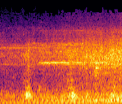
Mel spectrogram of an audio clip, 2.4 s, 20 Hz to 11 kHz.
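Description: Steam-era local passenger train on the LMS railway near Wellington in the 1950s-60s, a steady distant rolling rumble with faint rhythmic rail beats and hiss throughout.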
